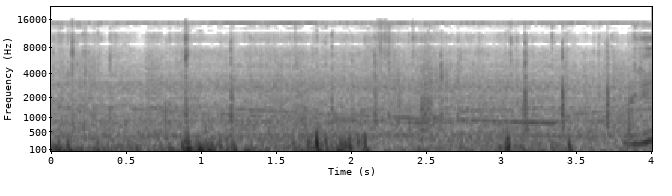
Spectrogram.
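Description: Golf cart rolling along a rough dirt road: a low rumble with irregular knocks and rattles as it jolts over bumps, with wind on the microphone.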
